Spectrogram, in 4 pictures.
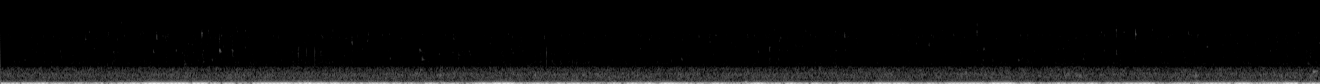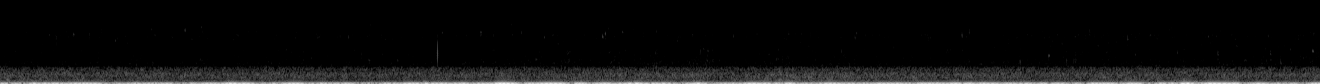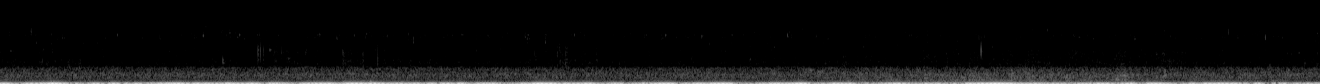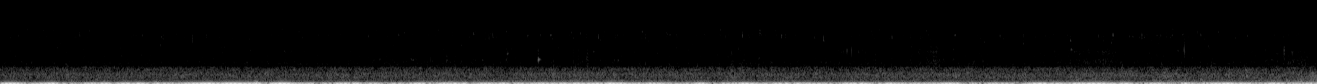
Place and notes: Vyžuonos, Lithuania, river underwater
river underwater not so far from a dam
